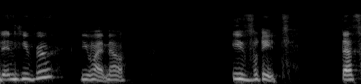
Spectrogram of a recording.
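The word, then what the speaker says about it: עברית: Ivrit. That's how you say Hebrew. Ivrit.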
